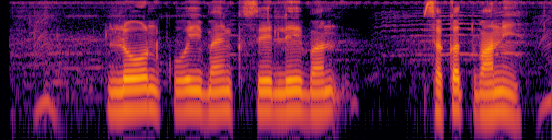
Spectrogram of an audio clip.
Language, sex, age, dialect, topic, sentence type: Bhojpuri, male, 18-24, Northern, banking, question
